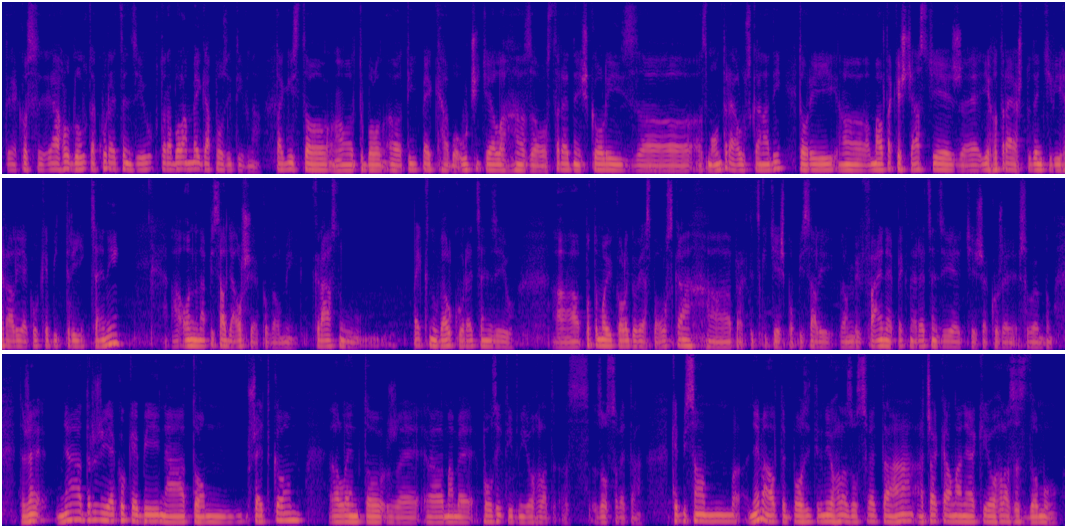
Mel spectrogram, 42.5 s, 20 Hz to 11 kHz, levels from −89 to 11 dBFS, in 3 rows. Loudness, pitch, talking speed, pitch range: -36 LUFS, 105 Hz, 135 wpm, 100-115 Hz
